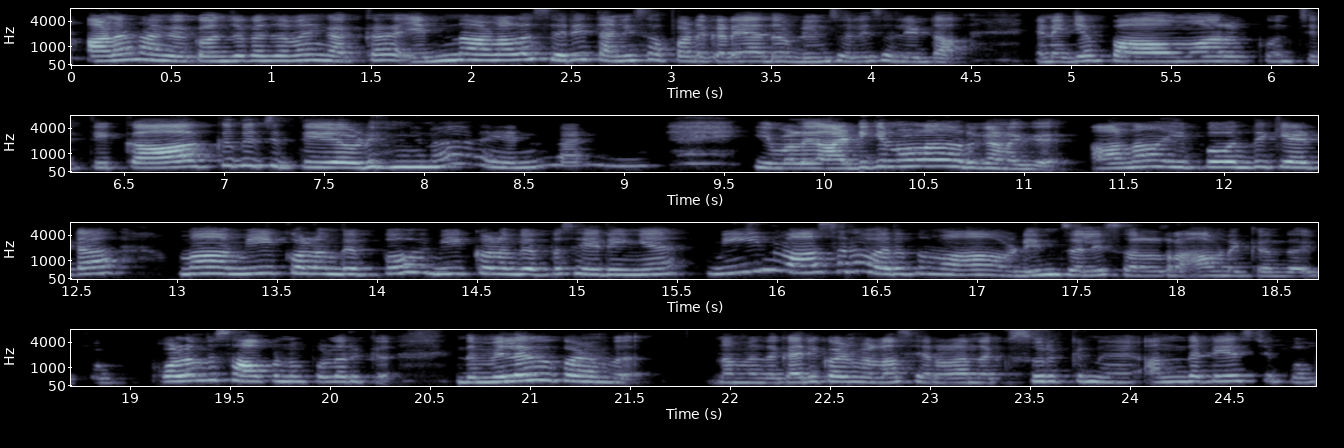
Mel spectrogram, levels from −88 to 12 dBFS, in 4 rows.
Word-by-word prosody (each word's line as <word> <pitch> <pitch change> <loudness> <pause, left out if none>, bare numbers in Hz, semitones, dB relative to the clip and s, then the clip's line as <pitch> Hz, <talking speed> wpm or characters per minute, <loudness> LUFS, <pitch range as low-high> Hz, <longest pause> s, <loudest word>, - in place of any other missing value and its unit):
ஆனா 290 +4 +6
நாங்க 275 -4 +2
கொஞ்சம், 255 +2 0
கொஞ்சமா 265 +2 0
எங்க 255 -3 +1
அக்கா 290 +5 -4 0.2
"என்ன 270 +5 0
ஆனாலும் 305 +4 +2
சரி 290 +3 +1
தனி 265 +1 0
சாப்பாடு 250 -5 -4
கெடயாது." 240 +1 -1
அப்டின்னு 225 +3 -7
சொல்லி 240 +1 -9
சொல்லிட்டா. 215 -5 -6 0.5
எனக்கே 220 +4 -2
பாவமா 235 0 +3
இருக்கும். 245 0 -9
"சித்தி, 255 +2 -9 0.2
காக்குது 320 +7 +6
சித்தி." 290 -4 -2
அப்டிங்கன்னா. 300 - +3 0.3
என்னனா 300 +11 -8 0.9
இவள 245 -1 -1 0.2
அடிக்கணும்லா 325 +7 +2
இருக்கு 275 -5 +1
எனக்கு. 215 +5 -3 0.3
ஆனா 260 +4 +1 0.2
இப்ப 290 +1 0
வந்து 290 +1 +1
கேட்டா, 290 +2 +2 0.5
"மா 330 - +5 0.2
மீன் 335 +2 -1
குழம்பு 315 -3 +1
எப்போ? 320 +3 -4 0.2
மீ 310 - -2
குழம்பு 300 -2 +2
எப்போ 295 +1 -5
செய்றீங்க? 275 -1 -1 0.4
மீன் 430 +9 -4
வாசன 385 +4 +2
வருது 305 +1 -2
மா!" 265 - -1 0.2
அப்டினு 240 +4 -2
சொல்லி 245 +2 -3
சொல்றான். 225 -1 -5
அவனுக்கு 220 -2 -8
அந்த 200 -1 -6 0.2
கொ 220 - -15 0.3
குழம்பு 315 +4 +4
சாப்பனும் 280 -1 +5
போல 265 0 -1
இருக்கு. 270 +2 -9 0.3
இந்த 245 0 -2
மிளகு 315 +6 +5
குழம்பு, 275 0 0 0.5
நம்ம 230 0 -6
இந்த 225 - -6
கறி 255 +3 0
குழம்புலாம் 245 -2 -1
செய்றோம்ல 230 -2 -4
அந்த 225 0 -5 0.2
சுறுக்குனு 280 -3 -3 0.2
அந்த 265 +2 -2
டேஸ்ட்டு 295 0 -3
இப்போ 240 -2 -15
275 Hz, 160 wpm, -24 LUFS, 245-300 Hz, 0.9 s, ஆனா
